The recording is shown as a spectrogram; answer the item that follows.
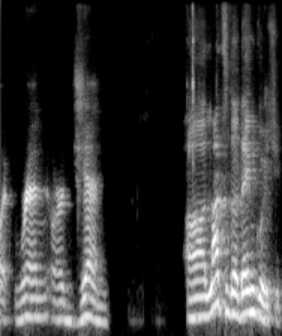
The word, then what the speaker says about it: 仁: Okay, and today I will do is I will make it a standard as Ren, R-E-N, okay, as a proper way to do it.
